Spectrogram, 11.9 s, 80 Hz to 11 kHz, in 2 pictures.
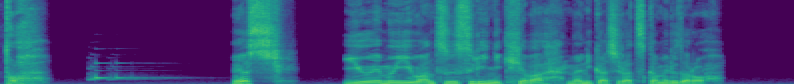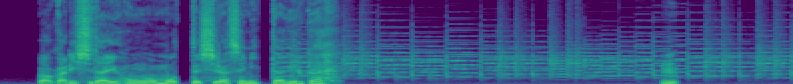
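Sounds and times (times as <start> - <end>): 
mobile phone ringtone for an incoming call: 0.7 - 1.4, 8.1 - 11.8
speech: 1.7 - 5.5, 6.2 - 8.6, 10.9 - 11.2.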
